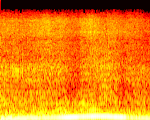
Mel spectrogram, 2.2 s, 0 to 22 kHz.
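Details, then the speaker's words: Fiat Scudo 2.0 with Marelli IAW48P2.34 ECU, after immobilizer disabled to cure a no-start: engine picks up cleanly from idle, revs smoothly and drops back without stumble; normal revving. "και μαρσάρει άψογα."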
